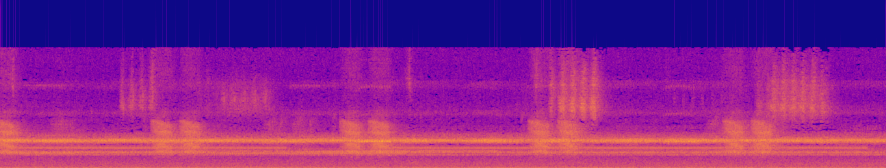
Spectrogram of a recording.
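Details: A tree frog calls in brief doubled bursts at irregular intervals. A continuous shrill insect hum runs underneath, and faint rapid high-pitched pulse trains come and go.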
